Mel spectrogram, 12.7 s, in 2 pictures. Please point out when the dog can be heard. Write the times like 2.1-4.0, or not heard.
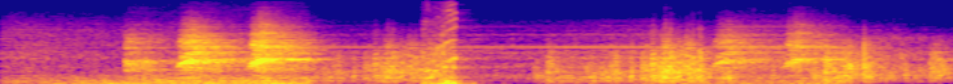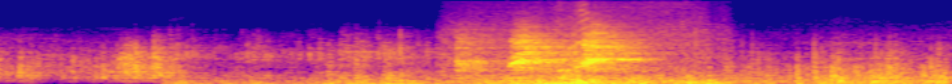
0.8-2.1, 4.5-5.7, 9.3-10.7.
